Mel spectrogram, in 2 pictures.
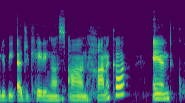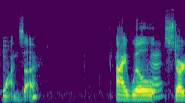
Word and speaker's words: Hanukkah: So the Hebrew word Hanukkah, which it's spelled Hanukkah, but it's also known as Chanukah, Chanukah, but it's most popularly called Hanukkah.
